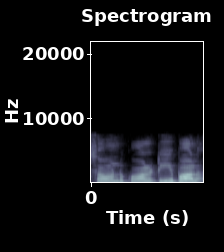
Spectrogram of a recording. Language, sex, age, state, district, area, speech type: Telugu, male, 45-60, Andhra Pradesh, East Godavari, rural, spontaneous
